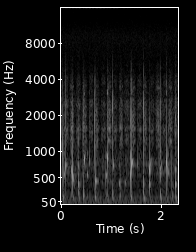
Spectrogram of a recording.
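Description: Quick, irregular run of short breathy gasps, like panting, about six or seven a second, as part of the song's track.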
